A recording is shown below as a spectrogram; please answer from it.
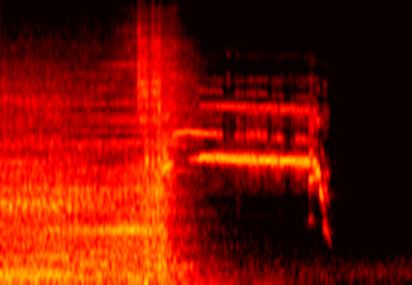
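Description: An animated fox character's snarling growl over loud dramatic music. Then a young woman's voice, as a cartoon rabbit, gives one high, held scream that bends downward and cuts off a little past three seconds in.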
